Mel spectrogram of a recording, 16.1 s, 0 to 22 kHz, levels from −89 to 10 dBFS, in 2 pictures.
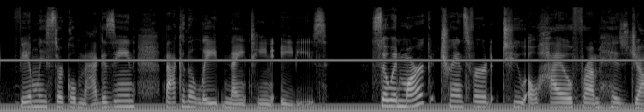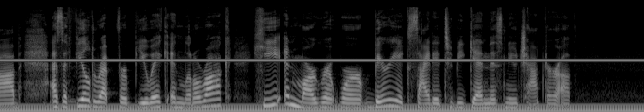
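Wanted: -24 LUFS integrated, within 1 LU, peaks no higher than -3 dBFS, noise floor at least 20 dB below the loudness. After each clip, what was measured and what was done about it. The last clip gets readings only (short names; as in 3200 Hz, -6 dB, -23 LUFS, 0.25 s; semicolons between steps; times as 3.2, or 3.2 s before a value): hum 50 Hz; harmonics up to 250 Hz; hum level -34 dBFS; steady tone 2400 Hz; tone level -36 dBFS; loudness -31.0 LUFS; peak -15.0 dBFS; loudness target -24.0 LUFS
-> notches 50/100/150/200/250 Hz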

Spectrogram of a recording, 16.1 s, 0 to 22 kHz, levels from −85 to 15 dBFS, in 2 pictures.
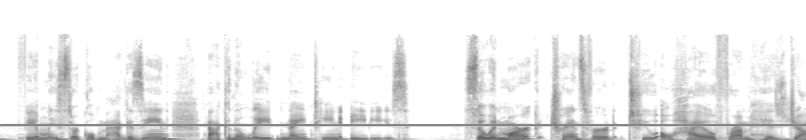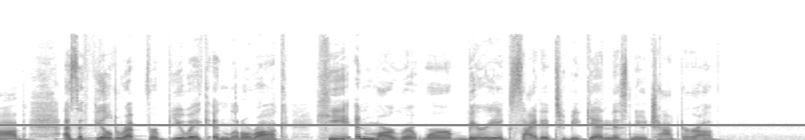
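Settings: hum none; steady tone 2400 Hz; tone level -36 dBFS
-> notch 2400 Hz, Q 30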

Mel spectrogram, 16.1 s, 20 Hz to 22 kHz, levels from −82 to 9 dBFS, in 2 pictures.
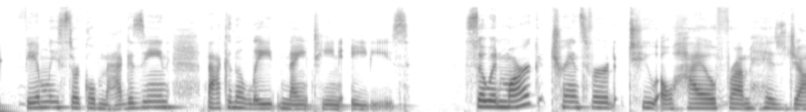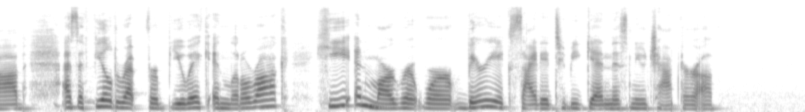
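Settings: steady tone none; loudness -33.5 LUFS; peak -15.5 dBFS; loudness target -24.0 LUFS
-> gain +9.5 dB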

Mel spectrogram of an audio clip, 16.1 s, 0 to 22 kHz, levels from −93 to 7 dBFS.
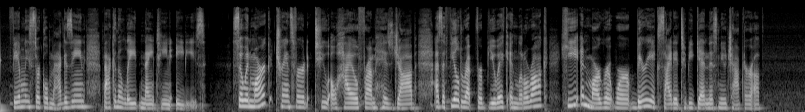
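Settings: loudness -24.0 LUFS; peak -6.0 dBFS; noise floor -61 dBFS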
